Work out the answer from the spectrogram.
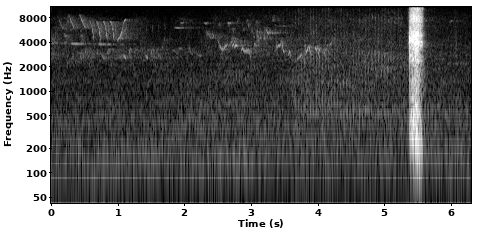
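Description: Faint birds chirping in the background of a quiet room, with one short, loud rush of noise about five seconds in.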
